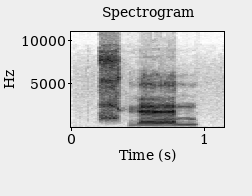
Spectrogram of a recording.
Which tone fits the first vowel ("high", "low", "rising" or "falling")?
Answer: high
